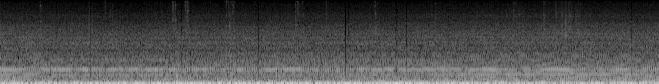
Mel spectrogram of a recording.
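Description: Side-by-side utility vehicle driving over rough ground, heard from inside its cab: a loud, steady engine drone over a deep rumble, with a constant whine that a second, lower whine joins about five and a half seconds in, and a few small knocks.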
